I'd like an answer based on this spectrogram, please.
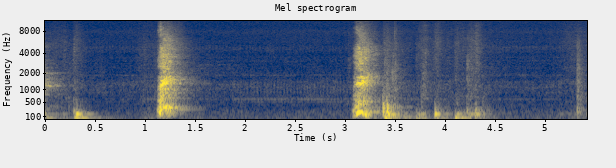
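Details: Black Shiba Inu puppy playing indoors because it is cold outside, giving two sharp, loud barks about two seconds apart, followed by scuffling and knocking sounds of play in a small room.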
